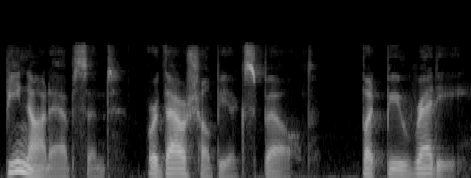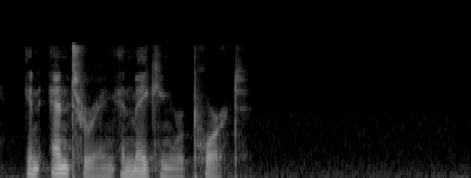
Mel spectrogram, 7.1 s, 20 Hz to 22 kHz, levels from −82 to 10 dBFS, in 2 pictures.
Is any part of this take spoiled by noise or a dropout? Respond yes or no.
no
